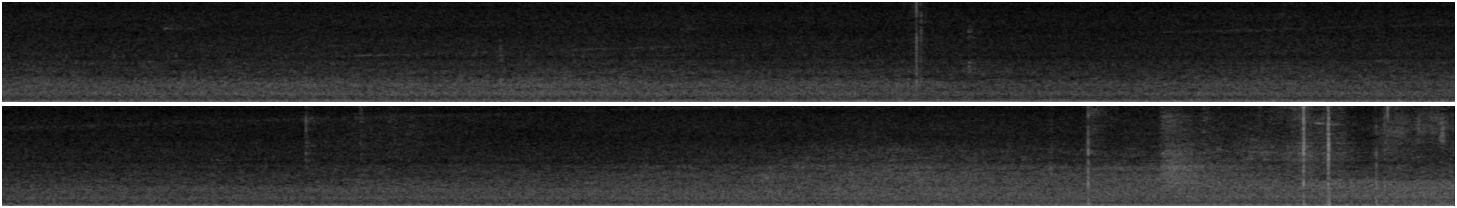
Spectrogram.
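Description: Commuter train rolling in on the track and starting to pass close by: a steady low rumble of wheels on rail that swells about four seconds in and stays strong. A few sharp clicks come near the end as the cab car goes past.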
